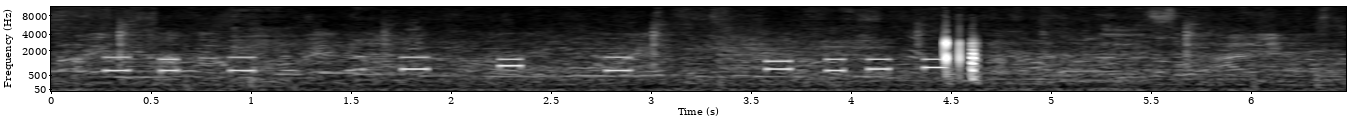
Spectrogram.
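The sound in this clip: Telephone keypad dialing tones: many short, even electronic beeps at varied pitches in an irregular sequence, with a couple of sharp clicks near the end, over faint background noise.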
